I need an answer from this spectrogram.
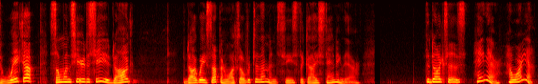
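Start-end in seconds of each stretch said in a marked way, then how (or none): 0.0-2.6 higher, mildly raised mock yell; mild scream. A narrator's reading. Old man calls to sleeping dog, mild yell. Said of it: "bangs on the fence and screams". 9.5-10.6 lightly voiced, higher chirpy greeting; talking dog greeting. A narrator's reading. Dog says hello to the visitor, lightly voiced and higher.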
